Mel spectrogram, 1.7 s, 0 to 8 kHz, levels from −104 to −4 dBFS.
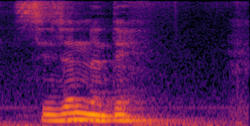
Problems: low volume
